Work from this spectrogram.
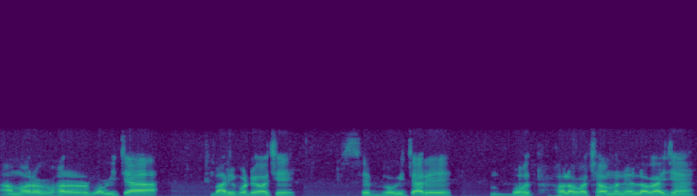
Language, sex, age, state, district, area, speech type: Odia, male, 60+, Odisha, Balangir, urban, spontaneous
